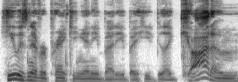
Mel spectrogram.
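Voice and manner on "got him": play-acted, knowing, dry, sarcastic tone. Imitating a buddy's joking catchphrase: imitating a friend, put-on sarcastic.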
